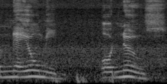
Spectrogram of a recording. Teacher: The voiced alveolar nasal.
